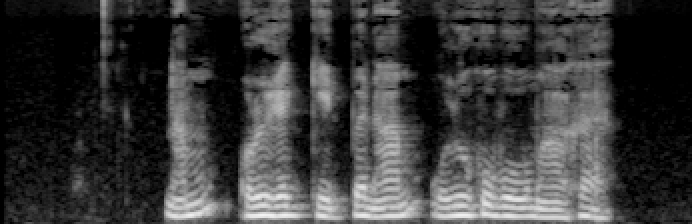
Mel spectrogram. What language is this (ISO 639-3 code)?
tam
